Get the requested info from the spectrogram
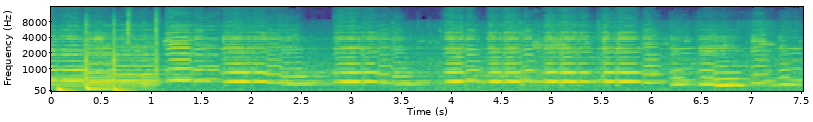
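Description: Instrumental background music with a violin melody; a regular drum beat under it stops about a second in, leaving the held melody notes.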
